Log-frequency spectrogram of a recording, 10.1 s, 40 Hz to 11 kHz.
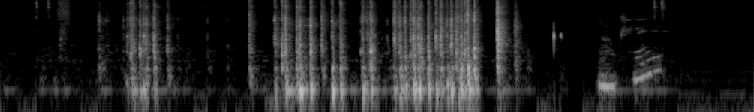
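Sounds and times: keyboard typing: 0.4 - 7.6.

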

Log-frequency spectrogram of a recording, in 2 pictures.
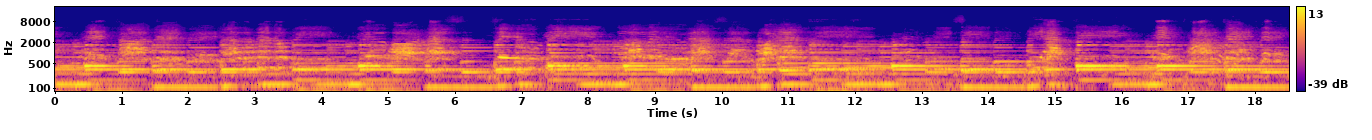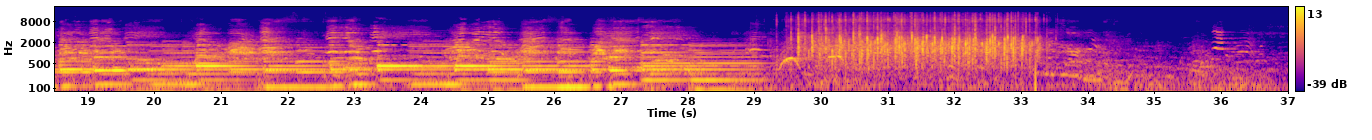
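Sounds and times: children's choir singing: 0.0 - 29.2.

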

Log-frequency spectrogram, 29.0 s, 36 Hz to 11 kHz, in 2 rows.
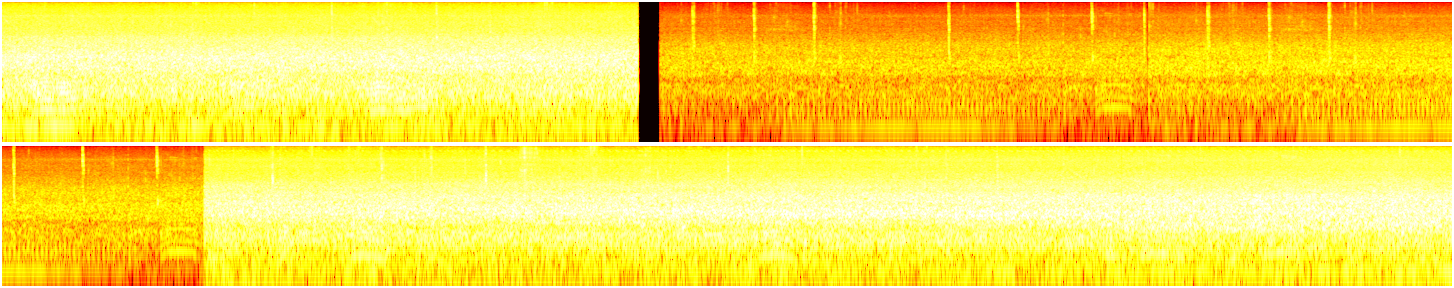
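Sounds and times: river running over stones: 0.0 - 10.8, 16.5 - 29.0
faint clicks: 6.7 - 22.6.

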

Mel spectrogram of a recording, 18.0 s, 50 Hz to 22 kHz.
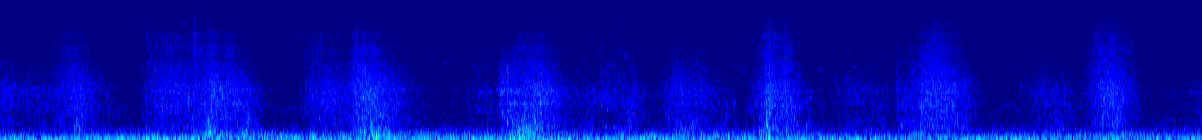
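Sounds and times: small waves lapping on sand: 0.0 - 18.0.

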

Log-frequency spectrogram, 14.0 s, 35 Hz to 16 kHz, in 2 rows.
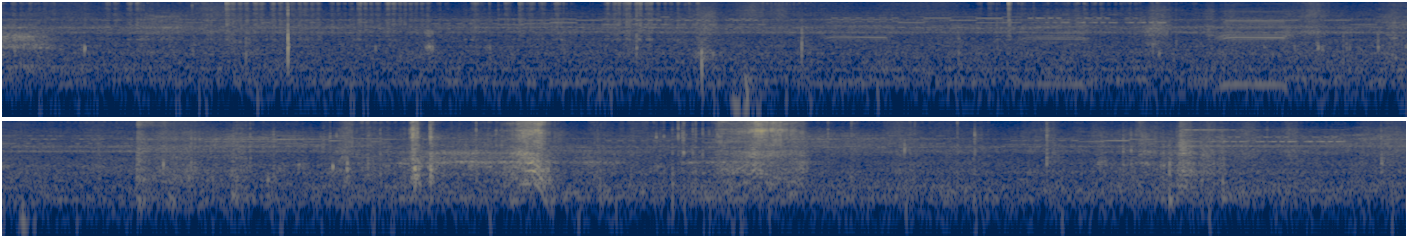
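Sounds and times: zipper pulled open: 9.4 - 9.8.

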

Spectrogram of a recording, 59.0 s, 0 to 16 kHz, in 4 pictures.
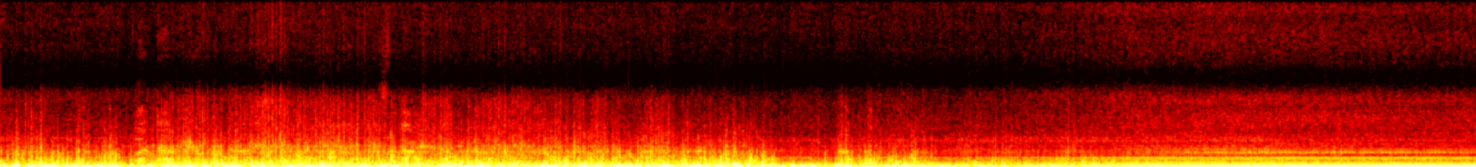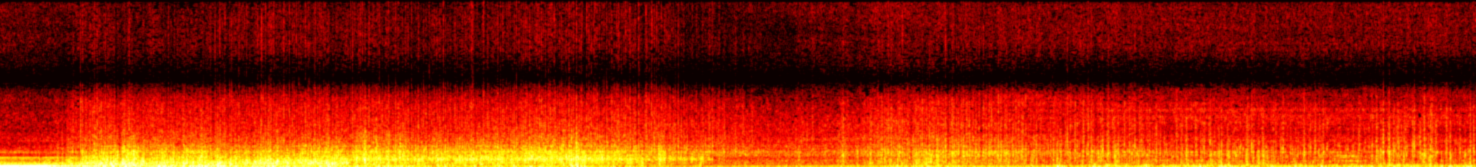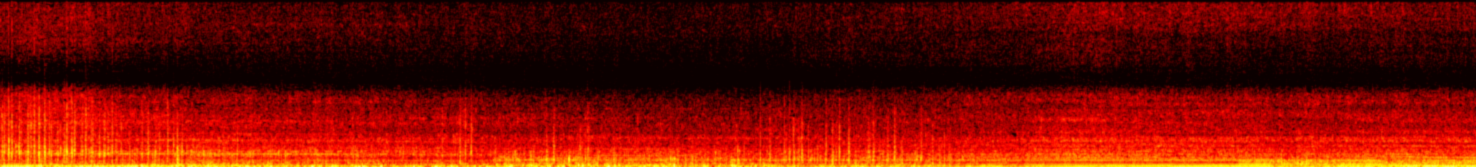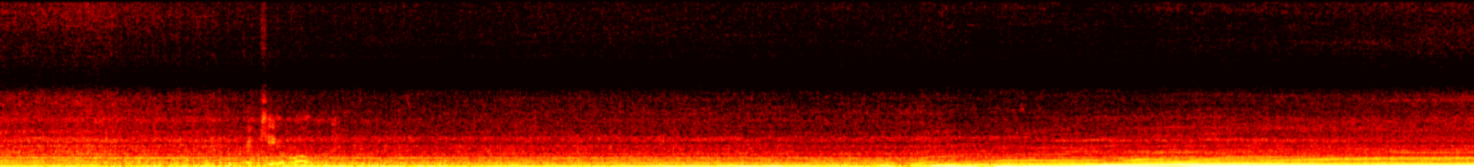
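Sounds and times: wind rushing: 0.0 - 13.4, 15.1 - 39.4
water rushing: 0.0 - 49.0
outboard motor running: 0.0 - 59.0.

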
